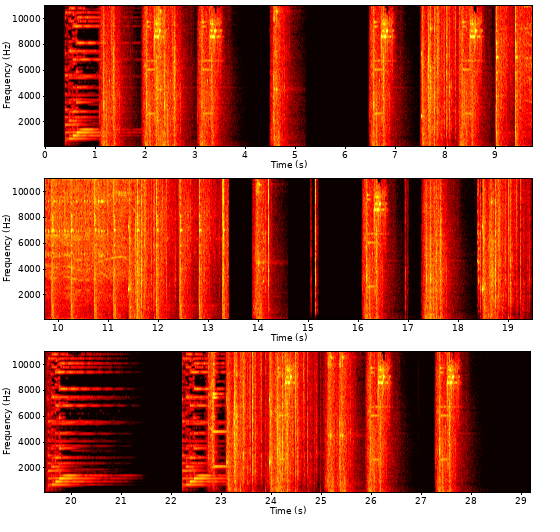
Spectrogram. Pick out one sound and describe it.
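Short game chimes and clicks sound now and then.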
